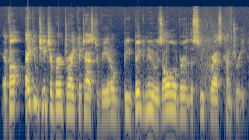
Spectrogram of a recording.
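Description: Man as a stern, emphatic female schoolteacher, pitched up. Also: normal speed, darkish tone, lightly acted. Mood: musing. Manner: emphatic, commanding classroom delivery. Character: stern, brisk female first-grade schoolteacher.

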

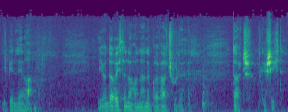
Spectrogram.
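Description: An actor playing a grieving, bitter older schoolteacher in a crime drama, speaking haltingly and insistently. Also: male voice, sits low, fairly bright tone, a little hiss or hum. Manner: halting, emphatic, repeating himself. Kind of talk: German crime drama acting.

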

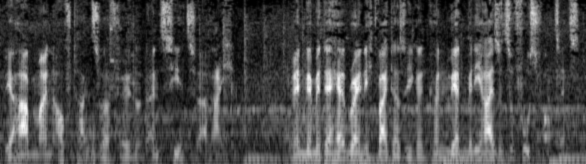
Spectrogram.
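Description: An actor playing a resolute gentleman adventurer in a German audio drama, formal, polite and commanding. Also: mid-range voice, animated, fairly quick, over music, lightly acted. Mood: determined.

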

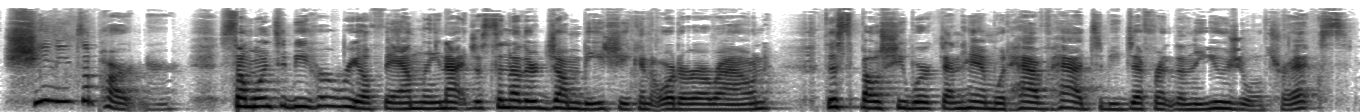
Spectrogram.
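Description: A woman's voice: mid-range voice, lively intonation, normal speed, close to an everyday voice. A woman voicing a stern, cryptic old witch who gives grave, emphatic warnings in an audiobook story. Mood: urgent, ominous.

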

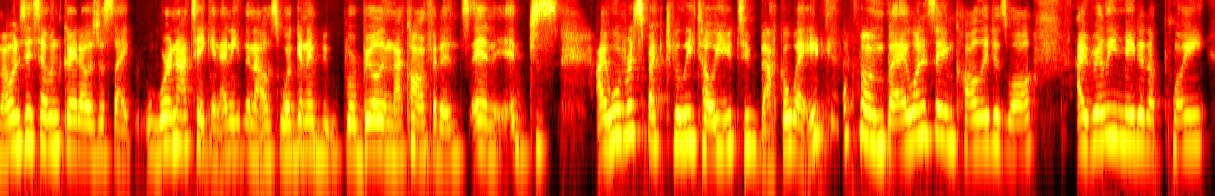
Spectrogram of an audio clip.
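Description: A woman's voice: medium pitch, steady tone, a little fast. A young woman from Nigeria with a light Nigerian accent, telling a personal story on a webinar panel, hesitant and full of restarts. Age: young adult. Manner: hesitant, searching for words with many restarts. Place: home, on a video call. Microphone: video call.

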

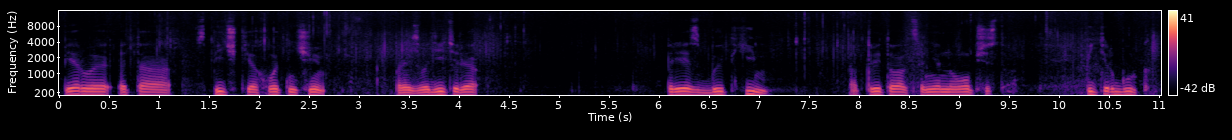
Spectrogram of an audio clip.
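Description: A man with a hoarse voice from a cold, testing gear outdoors in a plain, matter-of-fact way with hesitant fillers. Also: mid-range voice, fairly even intonation, a little slow, long pauses, dark tone, poor audio. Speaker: outdoor channel host. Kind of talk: casual outdoor gear test. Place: outdoors on a rocky hillside.

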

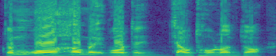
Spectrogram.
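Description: A man's voice: mid-range voice, expressive, fairly quick, dark tone, no echo. An older man with a Hong Kong accent hosting a casual chat and reminiscing in a small indoor room. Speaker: talk show host.

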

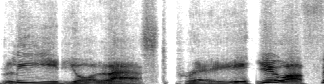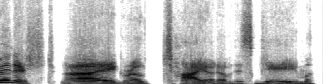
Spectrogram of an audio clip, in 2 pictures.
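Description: A man's voice: medium pitch, lively intonation, drawn-out words, no echo, heavily acted. An actor voicing a savage, boastful alien brute warrior who taunts and threatens his prey in game combat lines. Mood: menacing. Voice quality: gravelly, growling menace. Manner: taunting barks and shouted threats.

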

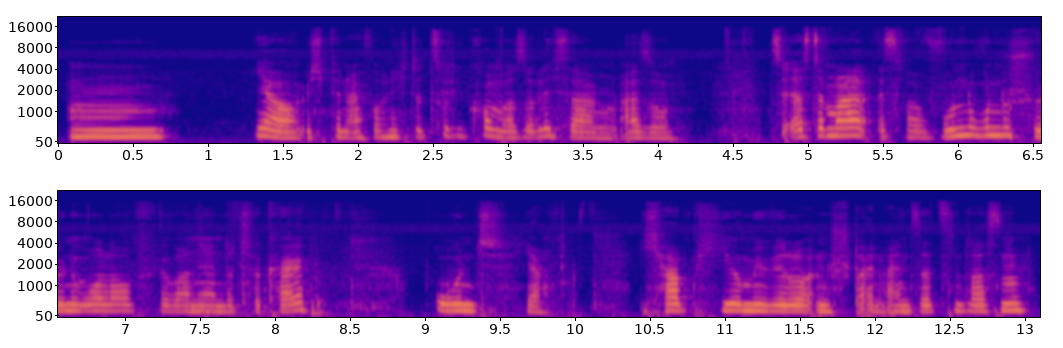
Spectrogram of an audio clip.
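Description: A woman's voice: medium pitch, steady tone, moderate pace, darkish tone. A woman with a cold hosting a budgeting vlog, chatting casually and rambling through her expenses with lots of fillers. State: has a cold. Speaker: budgeting channel host.

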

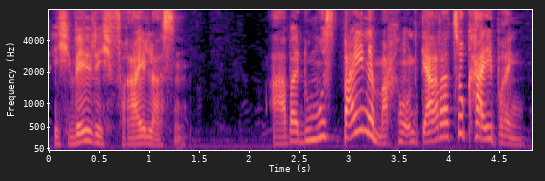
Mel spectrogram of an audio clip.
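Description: A wild young robber girl orders and teases in a fairy-tale record play. Her voice is fairly low and very animated in pitch. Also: normal speed, slightly rough. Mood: teasing. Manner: bossy, teasing. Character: wild robber girl, bossy, teasing, rough-hearted. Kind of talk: radio play acting.

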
